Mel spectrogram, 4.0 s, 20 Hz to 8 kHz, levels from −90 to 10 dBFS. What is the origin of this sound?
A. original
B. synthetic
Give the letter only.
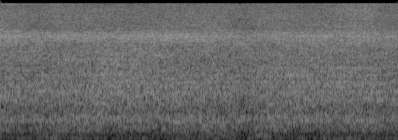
A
